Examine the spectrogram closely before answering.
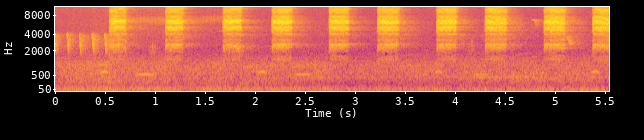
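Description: A common cuckoo calls faintly in the background, its soft two-note cry repeating three times, beneath loud, regular buzzing bursts that pulse steadily in the foreground, apparently an old watch being wound.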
